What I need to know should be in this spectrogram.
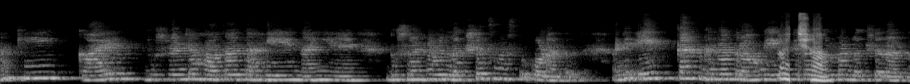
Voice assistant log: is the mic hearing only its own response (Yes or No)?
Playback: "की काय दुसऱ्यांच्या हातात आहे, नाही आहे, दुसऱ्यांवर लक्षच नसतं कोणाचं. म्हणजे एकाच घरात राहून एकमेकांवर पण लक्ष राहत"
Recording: No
